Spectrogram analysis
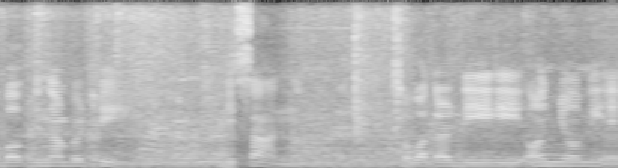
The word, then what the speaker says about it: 三: the so how about the number three the Sun so what are the onomi and Ki for the Sun so let's let's disregard the irregular or the archaic irregular readings or basically for this character sun or three three the the onomi or uh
